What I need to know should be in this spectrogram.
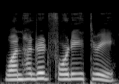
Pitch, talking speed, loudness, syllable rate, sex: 230 Hz, 200 wpm, -16 LUFS, 6.4 syllables/s, female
